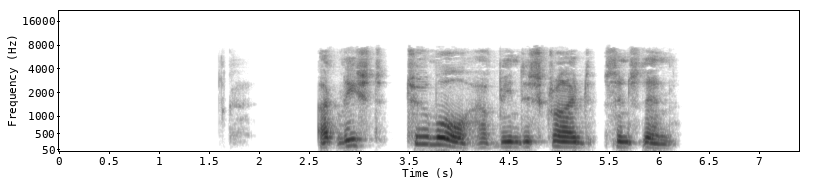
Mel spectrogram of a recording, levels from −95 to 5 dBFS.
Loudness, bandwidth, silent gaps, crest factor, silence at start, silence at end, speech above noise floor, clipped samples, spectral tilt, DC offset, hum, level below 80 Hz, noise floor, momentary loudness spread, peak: -22 LUFS; 7.8 kHz; none; 20 dB; 2.6 s; 1.3 s; over 68 dB; under 0.1%; -5 dB/octave; under 0.1%; none; -70 dBFS; under -90 dBFS; 14 LU; -6 dBFS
